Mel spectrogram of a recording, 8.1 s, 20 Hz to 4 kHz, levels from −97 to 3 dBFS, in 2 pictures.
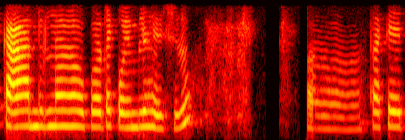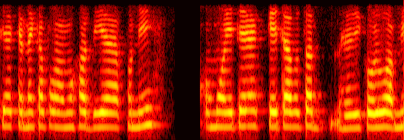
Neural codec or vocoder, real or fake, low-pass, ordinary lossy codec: none; real; 3.6 kHz; none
